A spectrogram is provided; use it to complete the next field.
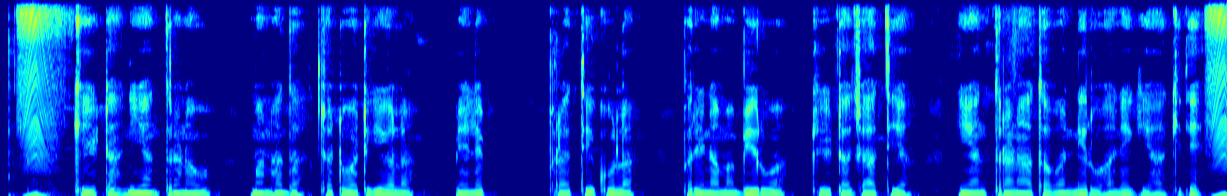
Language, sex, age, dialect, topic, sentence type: Kannada, male, 25-30, Coastal/Dakshin, agriculture, statement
